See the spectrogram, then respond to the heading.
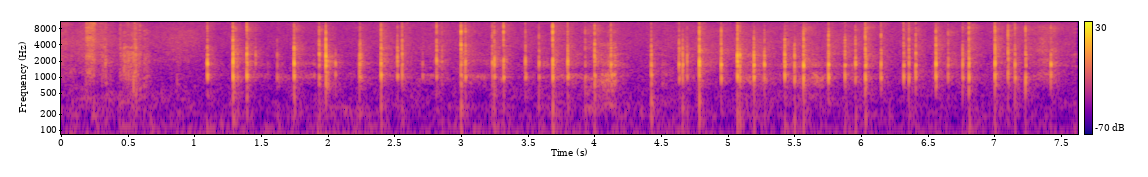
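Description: A small, hollow, light-blue printed cardboard skincare box is held in the hand and tapped and scratched with long red acrylic nails. Quick, dry, clicky taps with a bright tone around 1–2 kHz come in an irregular, rapid stream, with soft scratchy rustling between them. Each tap stops almost instantly, and the overall sound stays quiet and close.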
